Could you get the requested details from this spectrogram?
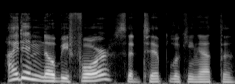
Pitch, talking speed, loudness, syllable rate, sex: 160 Hz, 230 wpm, -18 LUFS, 5.3 syllables/s, male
